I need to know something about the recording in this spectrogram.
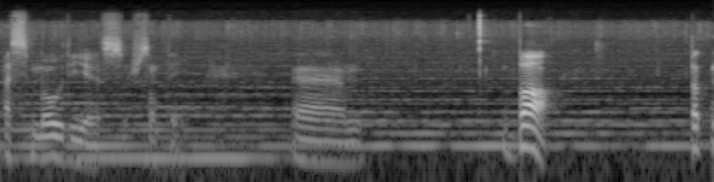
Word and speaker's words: Asmodeus: guys thank you okay guys asmodius not as modius as madias see before you guys wait what uh wrong apparently this is wrong okay apparently is the wrong way to pronounce it alright let's check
